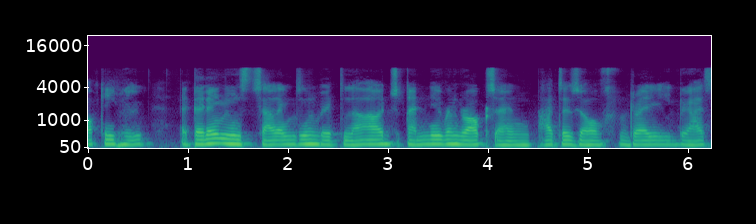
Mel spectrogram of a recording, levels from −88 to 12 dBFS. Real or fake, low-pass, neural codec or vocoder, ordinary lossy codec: fake; none; codec, 16 kHz, 1 kbps, FreqCodec, larger model; none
